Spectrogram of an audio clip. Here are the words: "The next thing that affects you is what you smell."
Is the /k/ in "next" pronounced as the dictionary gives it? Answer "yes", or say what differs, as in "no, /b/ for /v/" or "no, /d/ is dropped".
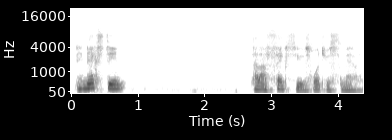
yes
